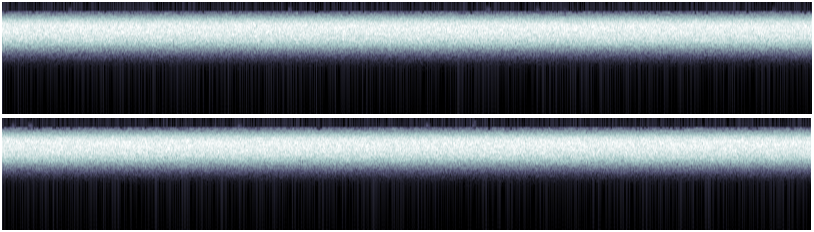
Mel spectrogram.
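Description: Steady, unbroken high-pitched hiss like cicadas, with no change over time; an imitation of hissing tinnitus.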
